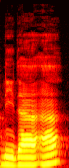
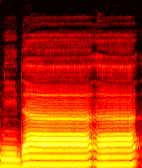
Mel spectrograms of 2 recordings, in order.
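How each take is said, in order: First: The final vowel is held briefly. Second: The final vowel is held longer. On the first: The speaker calls it wrong. "not nida'a" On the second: The speaker calls it right. "Just two count"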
